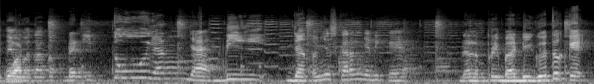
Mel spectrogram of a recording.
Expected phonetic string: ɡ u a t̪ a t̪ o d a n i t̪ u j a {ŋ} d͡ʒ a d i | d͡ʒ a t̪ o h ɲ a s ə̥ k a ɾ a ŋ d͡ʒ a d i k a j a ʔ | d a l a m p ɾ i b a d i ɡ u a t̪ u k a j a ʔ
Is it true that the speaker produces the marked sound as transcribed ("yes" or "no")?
yes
